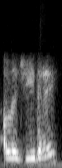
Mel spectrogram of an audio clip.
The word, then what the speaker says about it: Olajide: Now, Kasai, I have to ask you, how do you pronounce your birth name? Birth name, it's Olajide.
